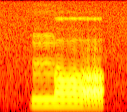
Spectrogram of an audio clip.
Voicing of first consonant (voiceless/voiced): voiced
